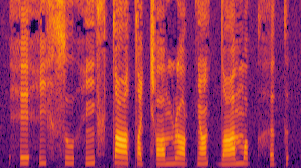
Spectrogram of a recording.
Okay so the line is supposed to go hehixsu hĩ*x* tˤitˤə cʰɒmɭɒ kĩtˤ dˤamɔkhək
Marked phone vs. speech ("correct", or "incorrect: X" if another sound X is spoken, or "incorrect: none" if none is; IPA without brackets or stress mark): correct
